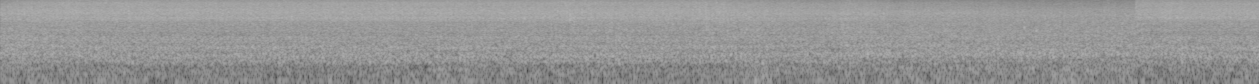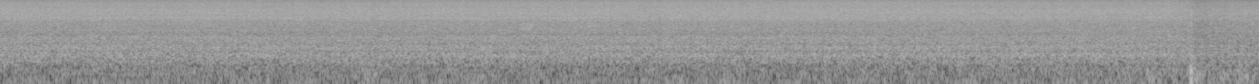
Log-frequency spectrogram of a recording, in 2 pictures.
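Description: Steady rush of river water pouring over a rocky ledge in a small rapid, a continuous even noise with no let-up.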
